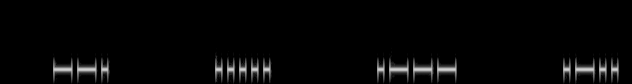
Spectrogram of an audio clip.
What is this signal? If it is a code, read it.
Morse code, heard as a keyed tone, about 20 wpm, spaced as for 7 wpm, 700 Hz. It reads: G5JL
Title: USA Call Signs - 6 Characters - 6x Character Spacing - 20wpm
